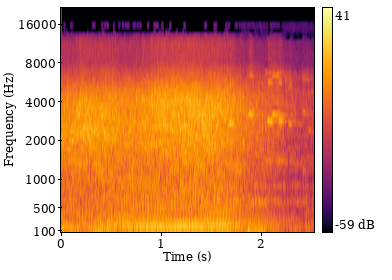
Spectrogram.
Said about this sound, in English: At a dusty drag strip, Vince and Sherry watch hot rods on a straightaway. One car speeds across the finish line.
